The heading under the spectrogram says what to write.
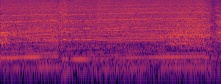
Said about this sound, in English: holding it in third gear before having to slam down into first for the hairpin ahead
